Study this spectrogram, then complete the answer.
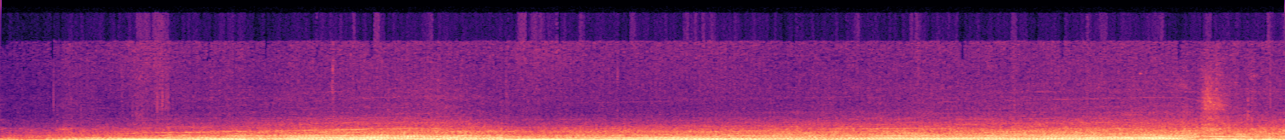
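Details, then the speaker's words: Chrysler PT Cruiser on a test drive, accelerating hard; notable vibration at stops, motor mounts doubted. Loud, rough engine roar climbing in pitch through the gears, no knock: decent throttle response, normal but very noisy engine. "throttle response is pretty decent but you can hear the engine is pretty loud let's get on the power here"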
